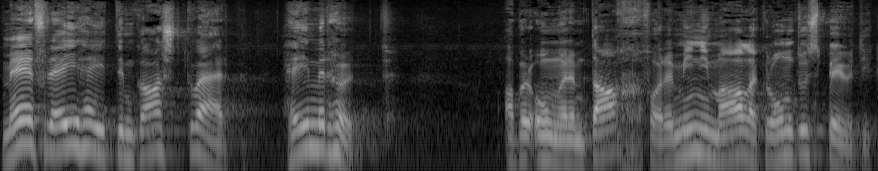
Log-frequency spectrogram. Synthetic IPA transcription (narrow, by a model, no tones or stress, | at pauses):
meːfɾɛɪɦɛɪtɪmɡɑʃtkʋæɾb̥ | hɛɪməɾɦɵt | ʔɑbəɾʔʊŋəɾəmd̥ɑχfɔɾəminimɑːləɡ̥ɾʊndusbɪld̥iɡ̥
